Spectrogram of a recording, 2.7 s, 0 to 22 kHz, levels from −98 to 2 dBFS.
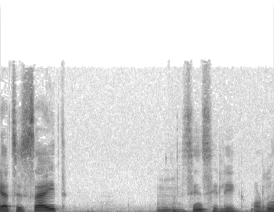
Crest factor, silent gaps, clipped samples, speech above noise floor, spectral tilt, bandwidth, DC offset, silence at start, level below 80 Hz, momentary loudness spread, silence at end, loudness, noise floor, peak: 20 dB; none; under 0.1%; 33 dB; -5.5 dB/octave; 16 kHz; under 0.1%; 0 s; -54 dBFS; 16 LU; 0 s; -25 LUFS; -57 dBFS; -6 dBFS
